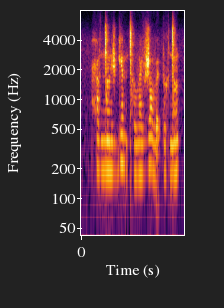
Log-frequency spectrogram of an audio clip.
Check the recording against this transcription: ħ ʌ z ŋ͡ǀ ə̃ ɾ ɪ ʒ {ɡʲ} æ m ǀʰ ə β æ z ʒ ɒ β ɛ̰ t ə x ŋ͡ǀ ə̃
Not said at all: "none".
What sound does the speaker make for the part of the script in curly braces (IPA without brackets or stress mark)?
ɡʲ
